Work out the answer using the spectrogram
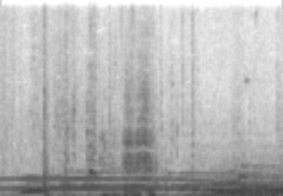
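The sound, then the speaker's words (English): Wolves in a pack howl in a dark forest, several drawn-out tonal cries overlapping and wavering in a sustained, eerie chorus over a low rumble. “Don't worry, it's just a pack of wolves.”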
